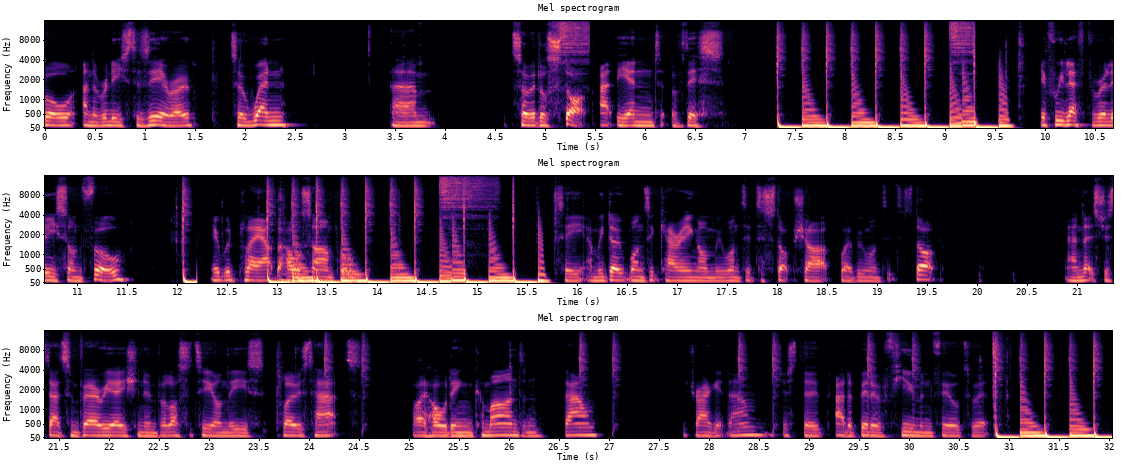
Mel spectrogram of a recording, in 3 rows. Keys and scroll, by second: 7.3 space, 9.6 space, 10.1 Tab, 12.1 space, 13.4 Tab, 14.1 shift+Tab, 15.6 space, 16.1 shift+Tab, 30.8 super+space, 31.8 space.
